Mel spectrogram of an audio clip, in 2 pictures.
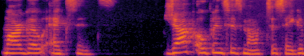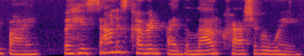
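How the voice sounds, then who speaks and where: A woman's voice: mid-range voice, moderate pace, low-quality recording. A young woman reading stage directions as scripted narration for a student radio play. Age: young adult.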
